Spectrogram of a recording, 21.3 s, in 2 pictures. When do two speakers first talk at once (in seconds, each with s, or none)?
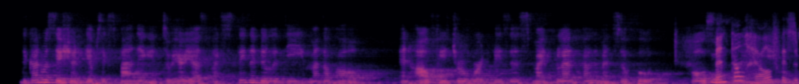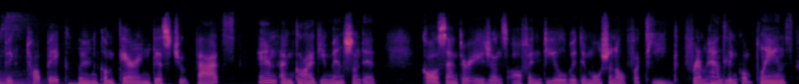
9.5 s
